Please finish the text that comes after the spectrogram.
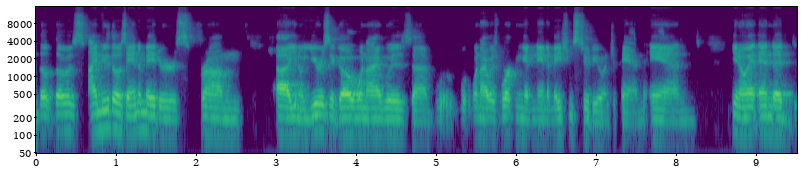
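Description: A film director on a video call, talking in halting bursts full of restarts and fillers. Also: male voice, lowish voice, reverberant.

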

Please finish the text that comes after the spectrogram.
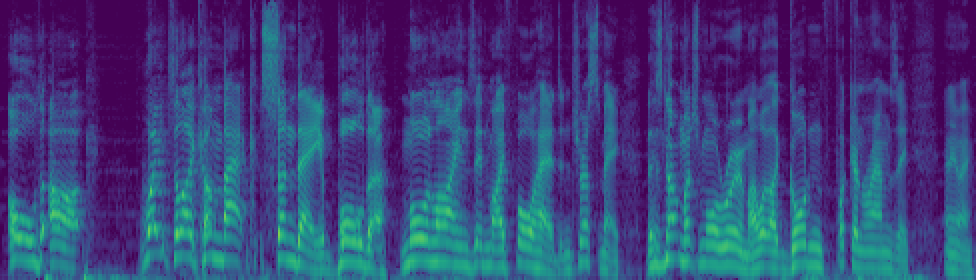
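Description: A young man streaming from a small room, high-voiced and lively, swinging up and down as he reacts. He swears freely and mocks himself. Faint music plays underneath. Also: moderate pace. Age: young adult. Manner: animated, sarcastic, swears often. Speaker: livestreamer. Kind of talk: reading and reacting to chat. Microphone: headset-style studio mic, seated at desk.

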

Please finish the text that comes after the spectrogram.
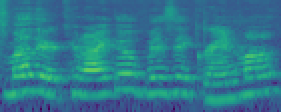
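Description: Woman acting a sweet fairy-tale girl, childlike, earnest, raised pitch, distant roomy sound. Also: moderate pace, close to an everyday voice. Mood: eager. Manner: earnest, wide-eyed, childlike. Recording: distant, echoey room.

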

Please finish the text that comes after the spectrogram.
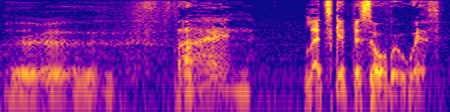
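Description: An actor playing a surly, proud orc chief in a fantasy video game, gruff and resentful. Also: male voice, very deep voice, expressive, drawn-out words, a bit bright, slight background noise, heavily acted. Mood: irritated.

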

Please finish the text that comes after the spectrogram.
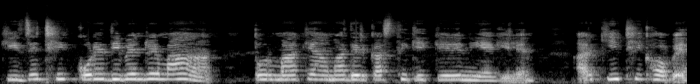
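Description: A poor farmer and father of two , acted out by a voice actor for a cartoon. He sounds weary and fretful, with a middling pitch, on a slightly dull, lo-fi recording. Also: flat delivery, moderate pace, creaky, a little mellow, natural voice. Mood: worried, resigned. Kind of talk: cartoon voice acting.

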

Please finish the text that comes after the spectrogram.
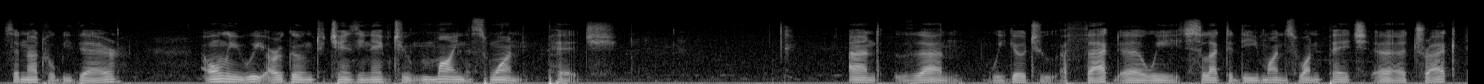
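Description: Man, low voice, slow hesitant tutorial talk, non-native-sounding English, noisy background. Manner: hesitant, informal. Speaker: tutorial presenter. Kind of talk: casual software tutorial narration. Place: home computer screen-recording voice-over. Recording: clear steady background noise.

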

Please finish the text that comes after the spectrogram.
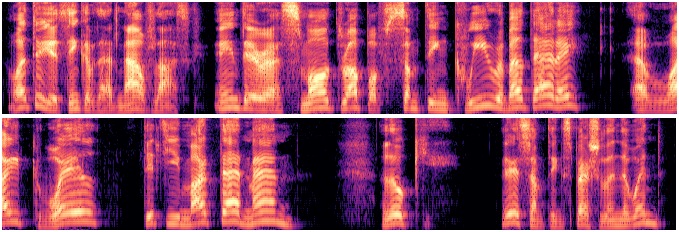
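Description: A man playing an excitable second mate on a sailing ship, spinning a yarn in a dramatic audiobook reading. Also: sits high, a little slow, creaky, exaggerated voice. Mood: conspiratorial. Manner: conversational, exclamatory storytelling.

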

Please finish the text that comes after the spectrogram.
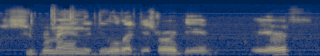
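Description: Slow, low-voiced man showing comics. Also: steady tone, a little hiss or hum, poor audio. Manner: slow, plain listing of items. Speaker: comic collector vlogger. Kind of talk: casual show-and-tell vlog. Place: small bedroom, indoors. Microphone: webcam at close range.

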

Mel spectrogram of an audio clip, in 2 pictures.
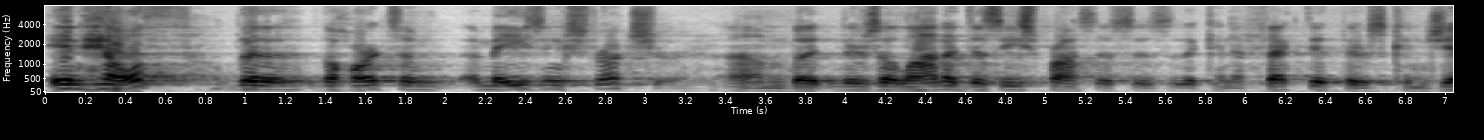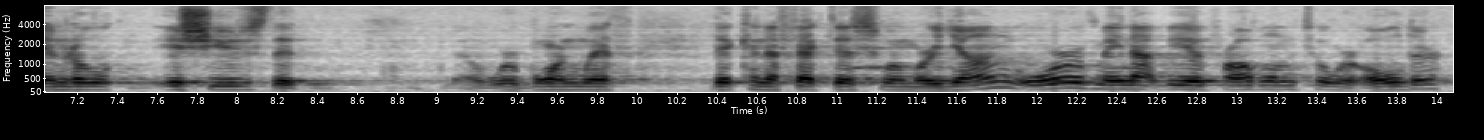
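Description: Man, loud voice, halting public lecture, lots of ums, big echoing hall. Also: mid-range voice. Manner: halting, many ums and restarts. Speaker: cardiologist giving a public talk. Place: large hall with audience. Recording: long hall reverb.

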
